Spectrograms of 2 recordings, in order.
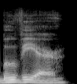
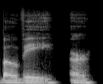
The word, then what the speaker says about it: Bouvier: It's pronounced Bouvier, not bo.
